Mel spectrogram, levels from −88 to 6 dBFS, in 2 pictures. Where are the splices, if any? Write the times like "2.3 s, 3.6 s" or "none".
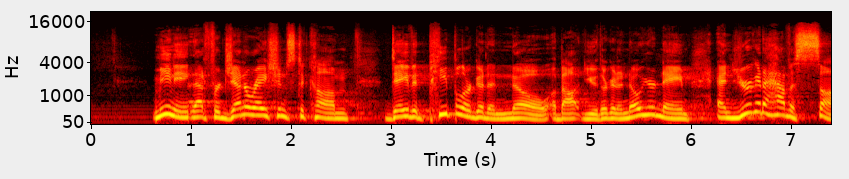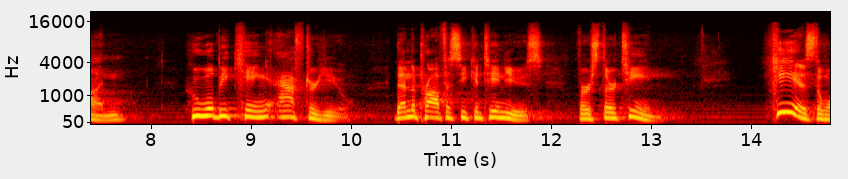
1.0 s, 10.4 s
